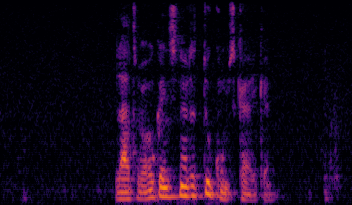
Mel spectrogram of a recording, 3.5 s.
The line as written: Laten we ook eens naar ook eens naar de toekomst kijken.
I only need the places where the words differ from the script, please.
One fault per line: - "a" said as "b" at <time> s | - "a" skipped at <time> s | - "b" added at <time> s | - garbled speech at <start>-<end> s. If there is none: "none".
- "ook eens naar" skipped at 1.9 s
